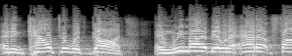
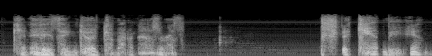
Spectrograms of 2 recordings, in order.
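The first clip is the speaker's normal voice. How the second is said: much softer, lower doubting mutter; skeptical scoff; 18 dB quieter than usual. Retold or imitated. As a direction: brush it off under your breath. Doubting Nathanael voiced in story.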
